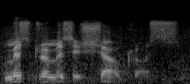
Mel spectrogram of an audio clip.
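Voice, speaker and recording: An actor playing a dogged, sceptical police detective in a 1940s film, blunt, questioning and suspicious. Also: male voice, mid-range voice, measured pace, close to an everyday voice. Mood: businesslike. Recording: noisy old 1940s film soundtrack.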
